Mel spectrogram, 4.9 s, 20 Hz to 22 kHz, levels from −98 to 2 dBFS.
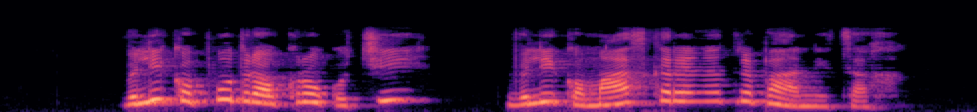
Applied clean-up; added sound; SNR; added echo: none; none; none; none.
